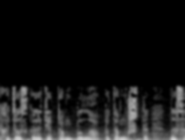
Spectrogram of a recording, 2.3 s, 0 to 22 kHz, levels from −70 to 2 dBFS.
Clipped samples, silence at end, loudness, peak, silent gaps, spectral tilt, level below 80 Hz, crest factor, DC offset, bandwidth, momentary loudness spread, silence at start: under 0.1%; 0 s; -18 LUFS; -4 dBFS; none; -4.5 dB/octave; -34 dBFS; 14 dB; under 0.1%; 9 kHz; 4 LU; 0 s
